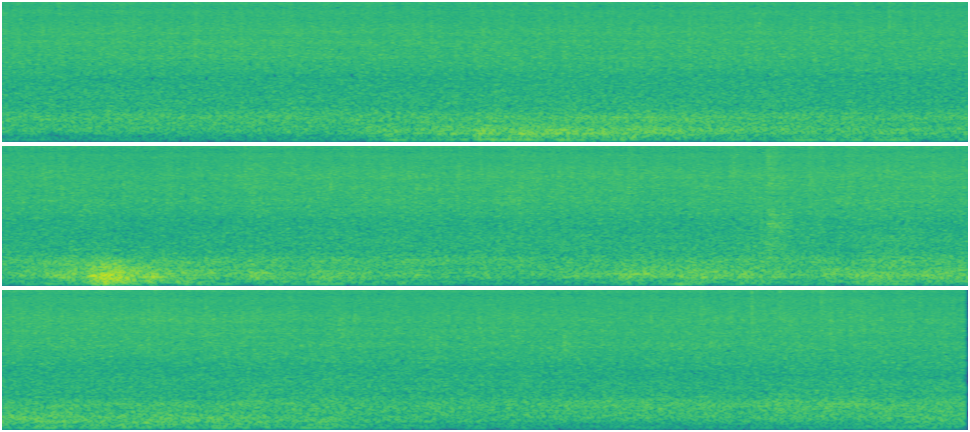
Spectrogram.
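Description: Steady rain falling on a street and trees, an even hiss. About ten seconds in, a brief low rumble stands out above it.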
